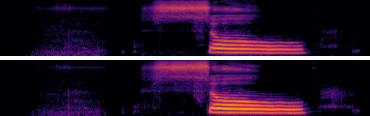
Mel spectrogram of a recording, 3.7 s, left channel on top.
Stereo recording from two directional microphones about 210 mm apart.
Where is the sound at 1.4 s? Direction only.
30° right (ahead or behind).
